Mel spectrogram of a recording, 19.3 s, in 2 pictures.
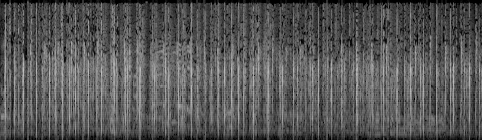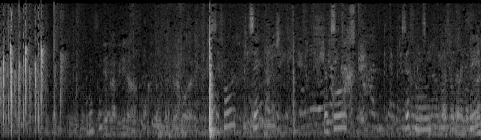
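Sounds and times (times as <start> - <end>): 
audience applause: 0.0 - 11.0.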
